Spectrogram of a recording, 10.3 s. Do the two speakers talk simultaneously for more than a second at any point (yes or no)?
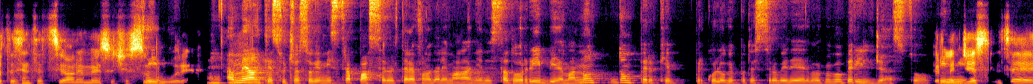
no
